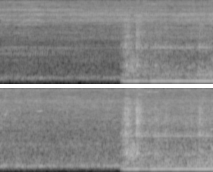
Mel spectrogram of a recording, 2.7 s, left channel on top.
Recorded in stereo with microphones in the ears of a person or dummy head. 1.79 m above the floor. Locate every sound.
1.5 s a squeak: 15° right (ahead or behind), 1.1 m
